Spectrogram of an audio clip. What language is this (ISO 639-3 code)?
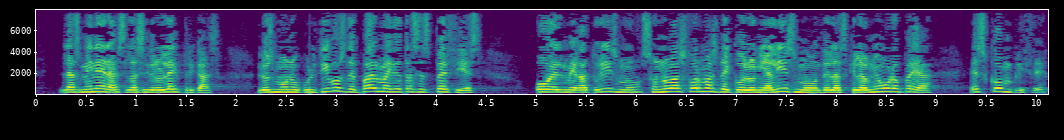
spa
